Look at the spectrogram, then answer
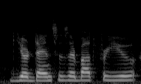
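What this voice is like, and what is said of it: Put-on semi-Slavic accent. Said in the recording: “I just put like a semi-Slavic accent”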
